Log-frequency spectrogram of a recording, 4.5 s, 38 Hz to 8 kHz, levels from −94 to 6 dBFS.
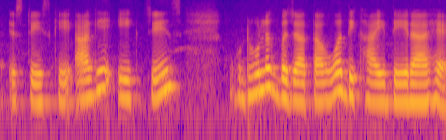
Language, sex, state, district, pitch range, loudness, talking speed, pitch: Hindi, female, Jharkhand, Deoghar, 165-210 Hz, -17 LUFS, 160 wpm, 180 Hz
